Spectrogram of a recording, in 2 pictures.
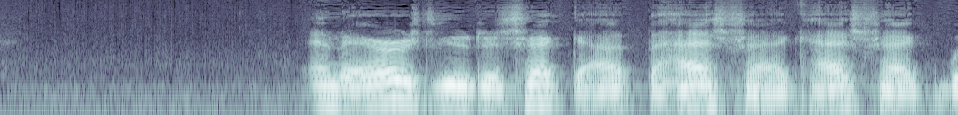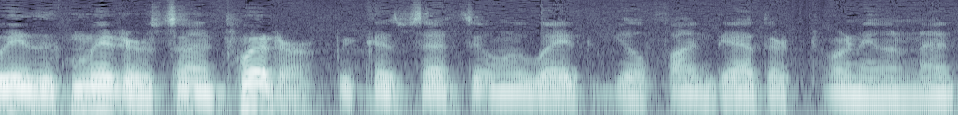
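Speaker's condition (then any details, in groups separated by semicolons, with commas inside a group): Ataxia; neuromuscular disease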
